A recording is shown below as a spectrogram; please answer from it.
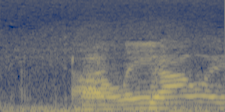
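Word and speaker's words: Dalí: For 10 points a piece, identify the contemporary Spanish-born painter whose last name rhymes with a major Indonesian island. Valley and Bali.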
